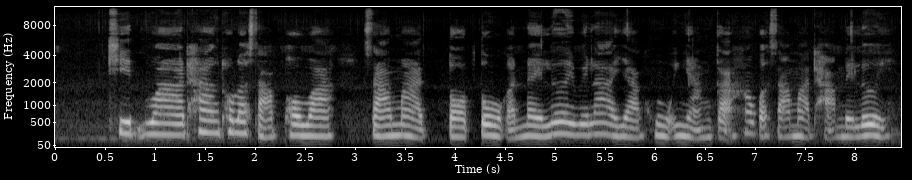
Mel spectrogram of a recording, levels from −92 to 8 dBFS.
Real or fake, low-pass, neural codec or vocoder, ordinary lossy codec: real; none; none; none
